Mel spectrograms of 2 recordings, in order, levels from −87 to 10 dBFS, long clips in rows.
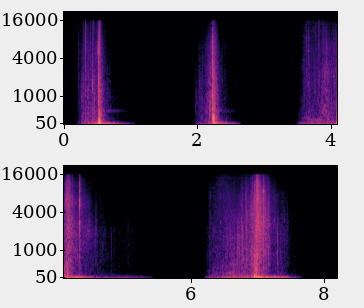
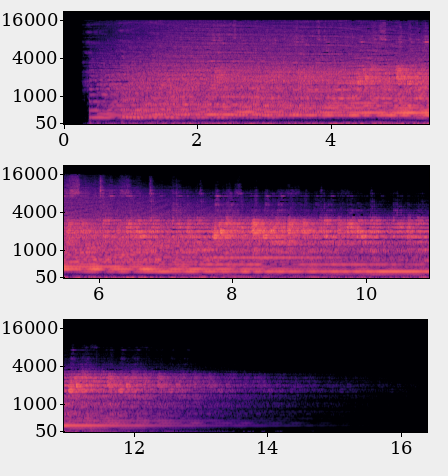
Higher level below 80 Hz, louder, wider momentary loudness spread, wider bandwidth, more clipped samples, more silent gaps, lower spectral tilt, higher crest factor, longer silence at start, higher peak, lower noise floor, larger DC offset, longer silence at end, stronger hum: first, -32 dBFS vs -48 dBFS; second, -24 LUFS vs -19 LUFS; first, 23 LU vs 14 LU; about the same, 16 kHz vs 16 kHz; neither; first, 1.08-1.95 s, 2.66-3.48 s, 5.43-6.20 s vs none; about the same, -3 dB/octave vs -2 dB/octave; first, 26 dB vs 20 dB; about the same, 0.25 s vs 0.35 s; about the same, -2 dBFS vs -2 dBFS; second, -56 dBFS vs -80 dBFS; neither; second, 0.7 s vs 2.95 s; neither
